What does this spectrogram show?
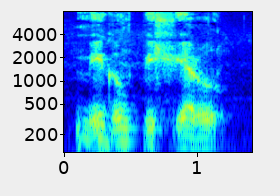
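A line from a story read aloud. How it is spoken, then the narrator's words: Quiet command. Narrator (Russian): тихо скомандовал я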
